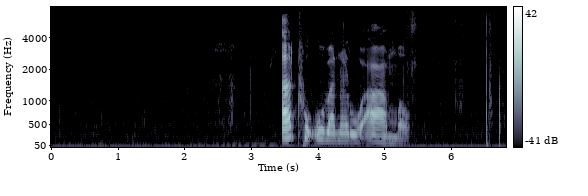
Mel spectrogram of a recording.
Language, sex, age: Venda, male, 37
